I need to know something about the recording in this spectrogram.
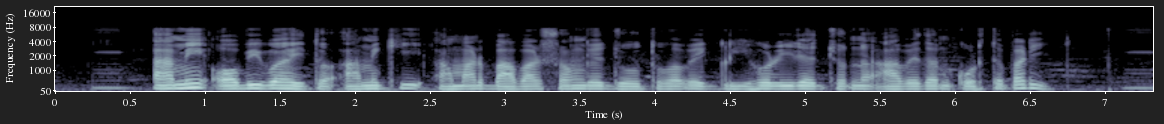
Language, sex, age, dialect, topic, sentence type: Bengali, male, 25-30, Standard Colloquial, banking, question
